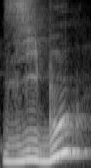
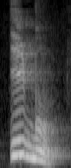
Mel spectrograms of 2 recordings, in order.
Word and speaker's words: hiboux: pareil pour les liaisons on ne va pas faire les liaisons avec le mot qui précède un effet on ne va pas dire les zibouh les hiboux on ne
